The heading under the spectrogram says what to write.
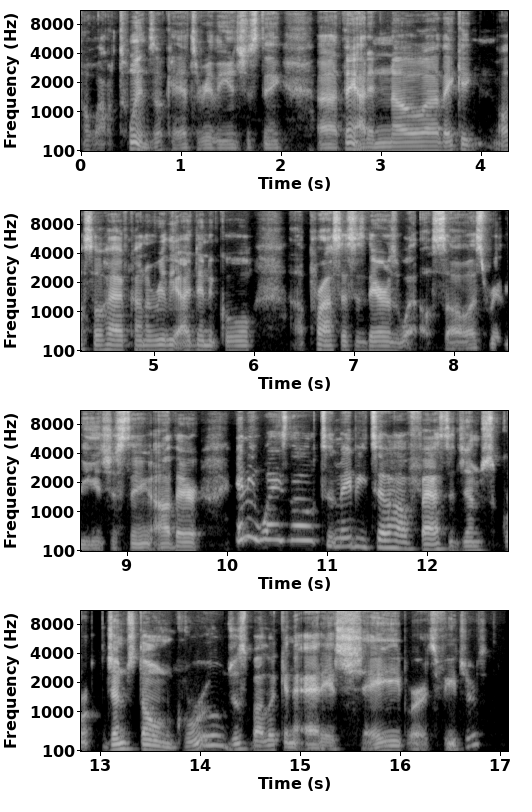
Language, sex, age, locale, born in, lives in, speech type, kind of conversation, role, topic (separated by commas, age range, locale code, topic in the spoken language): English, male, 30-34, en-US, United States, United States, read, expert-assistant, asker, What determines a crystal's growth shape?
